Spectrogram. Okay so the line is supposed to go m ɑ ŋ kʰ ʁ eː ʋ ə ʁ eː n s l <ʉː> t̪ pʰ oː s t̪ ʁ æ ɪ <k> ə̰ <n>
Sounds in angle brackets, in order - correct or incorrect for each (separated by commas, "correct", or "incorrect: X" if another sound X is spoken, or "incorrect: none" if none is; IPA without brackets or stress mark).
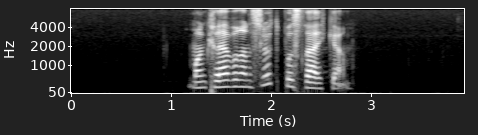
incorrect: ʉ, correct, correct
